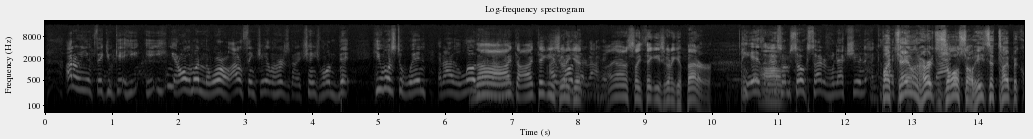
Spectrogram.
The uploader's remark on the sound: The guys are live at Naked Brewing Company to celebrate their 8th Anniversary of doing the podcast.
